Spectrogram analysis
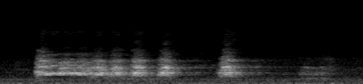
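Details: Street dogs in Kabul, Afghanistan, called Kochi dogs, barking at night: a run of rough overlapping barks followed by one louder bark and a fainter trailing one.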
